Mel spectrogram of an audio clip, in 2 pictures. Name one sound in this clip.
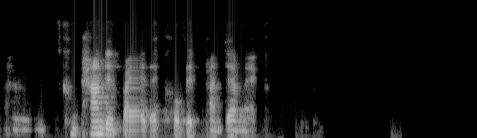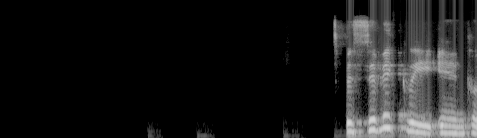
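A woman talks calmly through an online call microphone.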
